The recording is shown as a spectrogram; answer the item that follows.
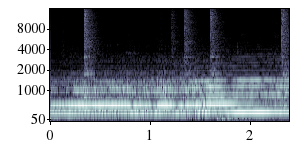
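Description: Small jazz group playing: two horns hold long, sustained notes, one bending slightly upward partway through, while the drummer strikes cymbals several times and the double bass plays underneath.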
